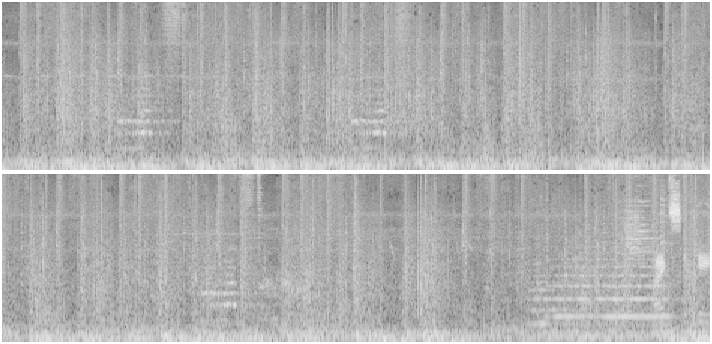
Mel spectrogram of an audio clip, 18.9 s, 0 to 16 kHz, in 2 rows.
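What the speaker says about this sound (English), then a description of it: "Now we've got a Mangonel here. Polish decided to barrage down some of those villagers." A Mangonel siege weapon barrage in Age of Empires 2 sends repeated booming impacts through dense battle noise, with brief tonal game chimes scattered throughout and a voice talking over much of it.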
